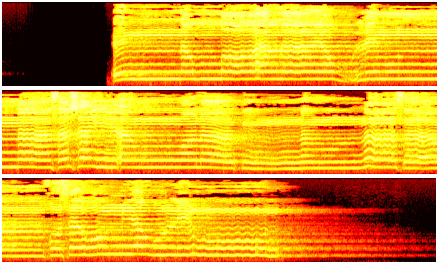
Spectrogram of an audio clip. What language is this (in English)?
Arabic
